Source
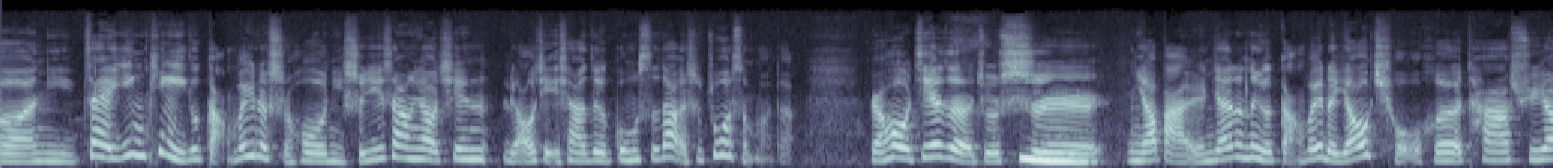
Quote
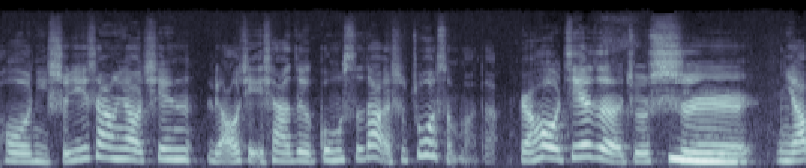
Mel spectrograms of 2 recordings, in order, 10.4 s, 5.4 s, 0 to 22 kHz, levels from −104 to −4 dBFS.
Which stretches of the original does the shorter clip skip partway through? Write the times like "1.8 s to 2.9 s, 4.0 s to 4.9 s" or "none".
5.4 s to 5.7 s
